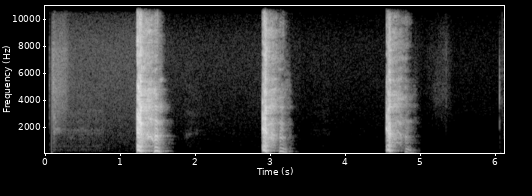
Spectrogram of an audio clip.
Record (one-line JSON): {"three_cough_length": "6.1 s", "three_cough_amplitude": 31034, "three_cough_signal_mean_std_ratio": 0.21, "survey_phase": "beta (2021-08-13 to 2022-03-07)", "age": "45-64", "gender": "Female", "wearing_mask": "No", "symptom_none": true, "smoker_status": "Never smoked", "respiratory_condition_asthma": false, "respiratory_condition_other": false, "recruitment_source": "REACT", "submission_delay": "1 day", "covid_test_result": "Negative", "covid_test_method": "RT-qPCR"}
